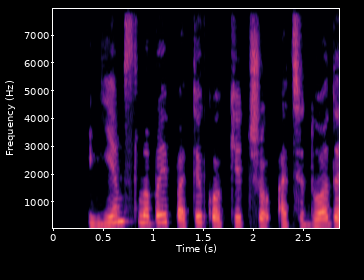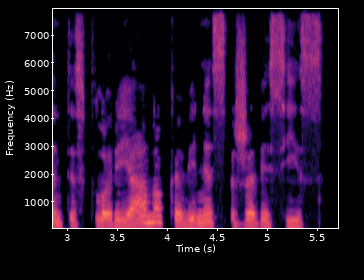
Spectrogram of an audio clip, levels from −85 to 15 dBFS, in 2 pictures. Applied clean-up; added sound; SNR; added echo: none; none; none; none.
